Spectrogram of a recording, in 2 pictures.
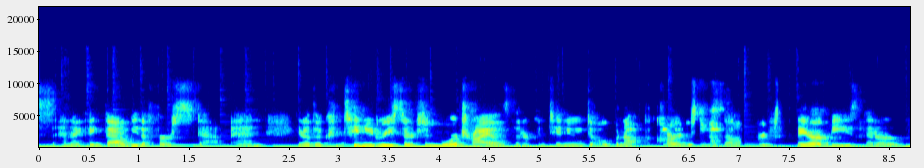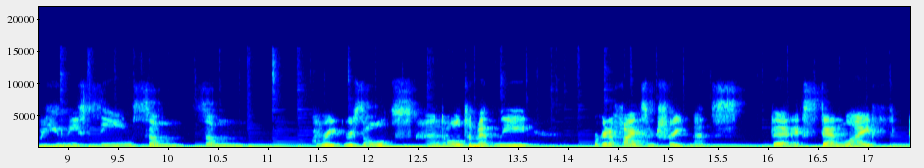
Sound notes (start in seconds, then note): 6.2 video breaking up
